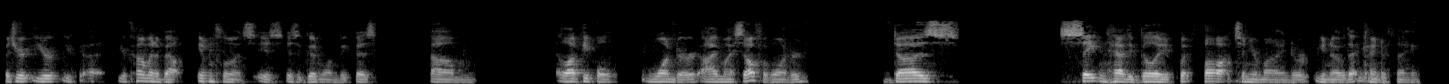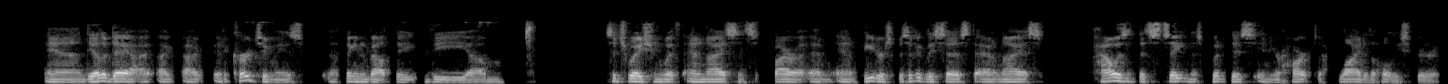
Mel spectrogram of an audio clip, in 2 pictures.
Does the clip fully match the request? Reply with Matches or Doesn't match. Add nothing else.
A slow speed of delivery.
Doesn't match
